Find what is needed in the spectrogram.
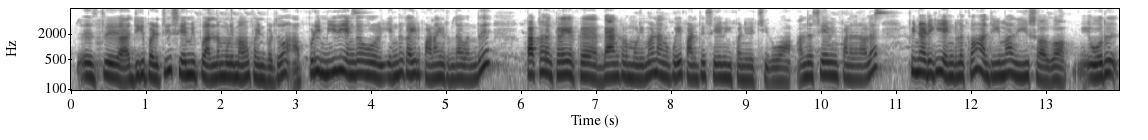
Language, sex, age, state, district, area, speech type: Tamil, female, 60+, Tamil Nadu, Krishnagiri, rural, spontaneous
